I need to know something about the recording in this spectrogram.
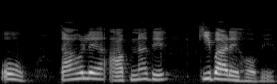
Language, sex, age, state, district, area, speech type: Bengali, male, 30-45, West Bengal, Howrah, urban, read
